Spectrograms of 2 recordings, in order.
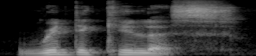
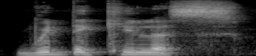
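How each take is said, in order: The two takes are said the same way.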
